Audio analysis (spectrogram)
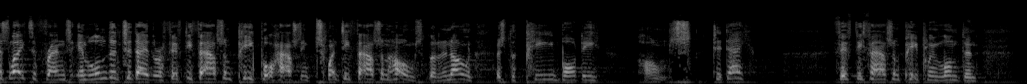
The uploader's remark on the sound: Arena Church Ilkeston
